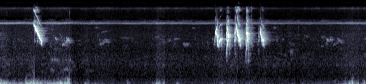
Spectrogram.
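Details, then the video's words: Long-tailed shrike singing as a lure for cendet that stay silent: one high descending squeal, a pause, then a quick cluster of five harsh chirps, with low rumble early and late and a faint steady high tone. "BURUNG CENDET GACOR DOR PANCINGAN CENDET MALES BUNYI"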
